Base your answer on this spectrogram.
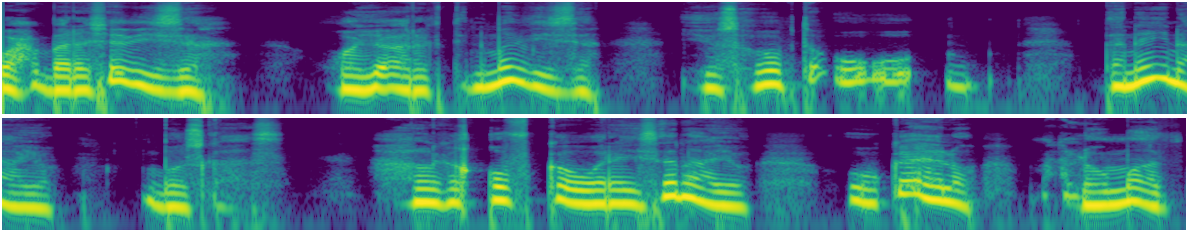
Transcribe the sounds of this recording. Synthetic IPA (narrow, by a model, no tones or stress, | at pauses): wɑħbɐɾɐʃɐðiːs̬ɐ | wɑːjɔɐɾɐkt̪ʰɪnɪmɐðiːs̬ɐ | ijɔsɐβɐbt̪ʰɐʔuː | d̪̥ɐnɛjnɐjɔ | bɔːskʰḁːs | hɐlkʰɐqɔfkʰɐwɑɾɛjsɐnɐjɔ | uːkʰɐhɛlɔ | mɑʕluːmaːd̪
